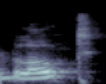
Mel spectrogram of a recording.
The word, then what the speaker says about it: blót: Okay, similar to the sacrifice, you'll hear a lot of times in Norse mythology the term blót, rhymes with goat, blót. Okay. And if you look at that, B-L-O-T, that looks like blood.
